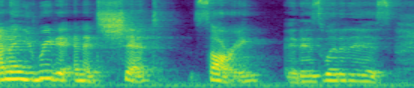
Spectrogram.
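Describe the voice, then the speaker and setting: The speaker talks at a very fast pace, sounding somewhat breathy. Pitch varies in an ordinary way. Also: woman. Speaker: booktuber. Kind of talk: casual vlog chat. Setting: home library on camera. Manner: animated.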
